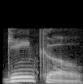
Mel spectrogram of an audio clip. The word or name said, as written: ginkgo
